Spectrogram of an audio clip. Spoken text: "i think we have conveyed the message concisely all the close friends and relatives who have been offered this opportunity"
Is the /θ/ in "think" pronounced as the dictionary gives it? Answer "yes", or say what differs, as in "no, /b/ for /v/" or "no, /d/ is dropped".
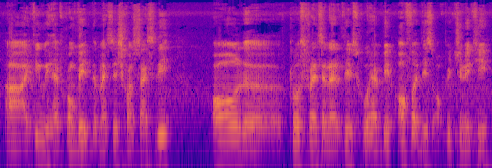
no, /t/ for /θ/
